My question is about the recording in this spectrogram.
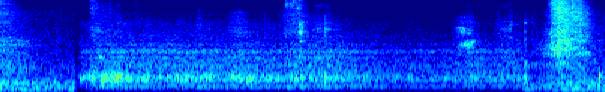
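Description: Pencil drawing a line along a ruler on paper: a faint, steady scratching. Near the end comes a brief, louder rush of noise.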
